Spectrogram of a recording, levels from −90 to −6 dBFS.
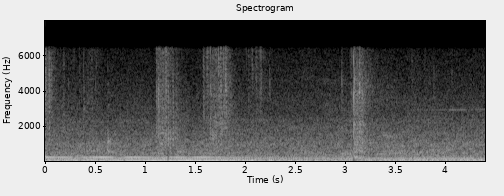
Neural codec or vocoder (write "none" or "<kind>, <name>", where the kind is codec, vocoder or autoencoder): none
